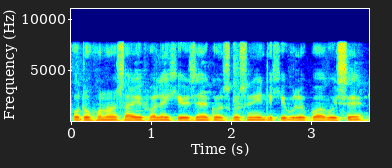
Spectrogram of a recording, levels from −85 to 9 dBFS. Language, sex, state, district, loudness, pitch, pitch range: Assamese, male, Assam, Sonitpur, -14 LUFS, 95 Hz, 95-100 Hz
